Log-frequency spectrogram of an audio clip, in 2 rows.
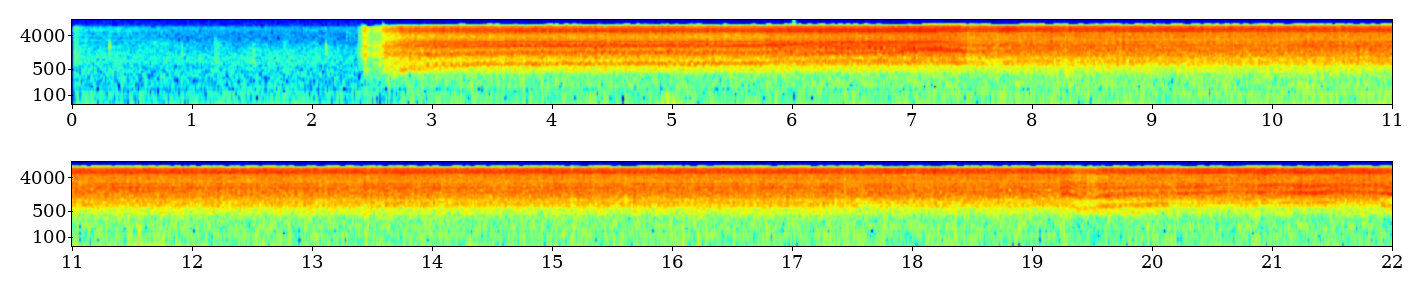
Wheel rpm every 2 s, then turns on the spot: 0, 70, 160, 200, 230, 230, 230, 230, 240, 220, 210.
none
